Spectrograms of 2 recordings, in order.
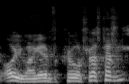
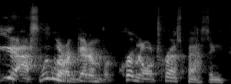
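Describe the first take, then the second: First: Quick checking question; fast, rising check of someone's demand; retold query. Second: Mock officious confirmation; imitated emphatic yes to a question; insistent guard. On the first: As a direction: rattle it off as a question. Retold cop checks guard's demand. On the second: Retold guard insists in answer.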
